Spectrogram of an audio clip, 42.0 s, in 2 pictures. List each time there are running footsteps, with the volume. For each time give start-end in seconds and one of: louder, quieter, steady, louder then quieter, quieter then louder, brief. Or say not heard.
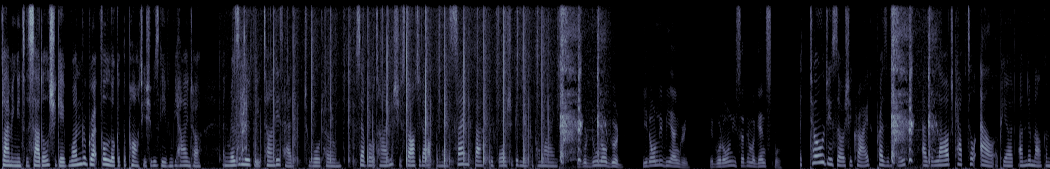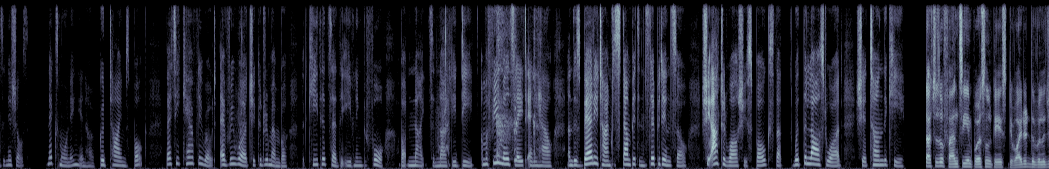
4.3-11.3 louder.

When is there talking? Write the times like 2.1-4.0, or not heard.
0.0-41.9.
